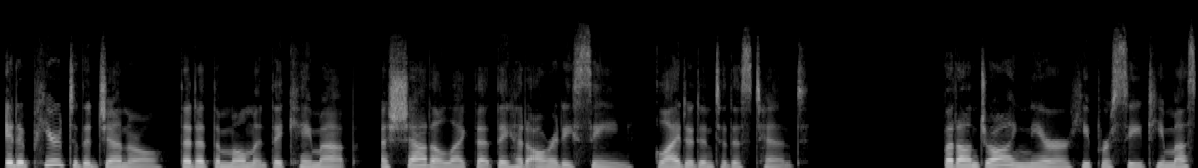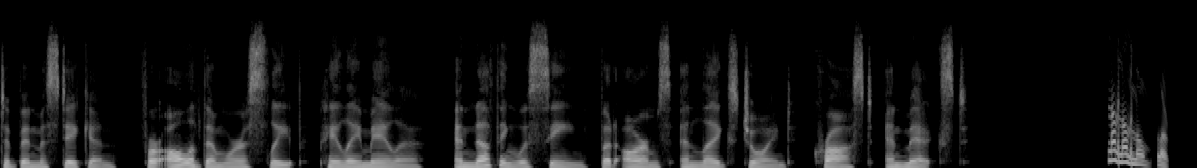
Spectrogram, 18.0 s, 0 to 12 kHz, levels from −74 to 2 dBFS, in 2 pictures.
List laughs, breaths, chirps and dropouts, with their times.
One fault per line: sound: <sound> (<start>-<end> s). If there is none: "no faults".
sound: chirp (17.3-17.8 s)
